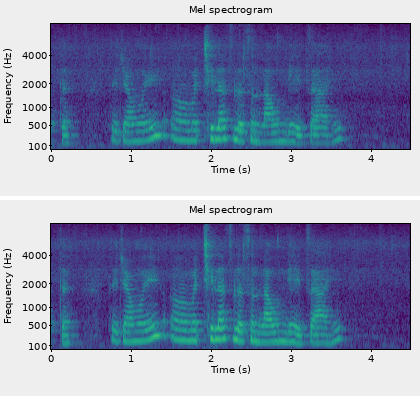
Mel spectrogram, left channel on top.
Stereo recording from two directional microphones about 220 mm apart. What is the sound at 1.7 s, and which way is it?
Speech, 45° right (ahead or behind).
